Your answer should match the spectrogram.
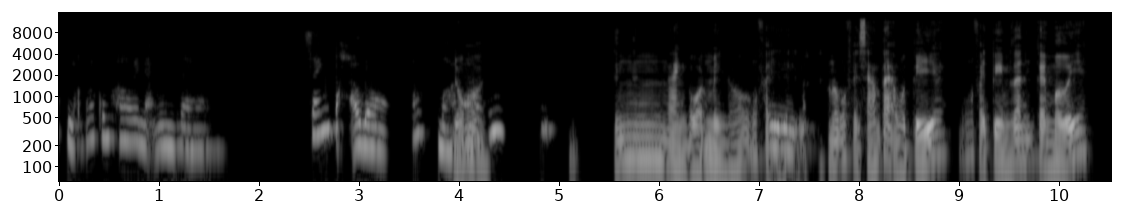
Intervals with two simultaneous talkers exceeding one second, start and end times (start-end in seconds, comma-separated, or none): none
